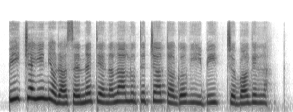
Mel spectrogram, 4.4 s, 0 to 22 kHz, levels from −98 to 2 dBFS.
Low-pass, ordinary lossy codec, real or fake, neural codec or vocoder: 10.8 kHz; none; fake; codec, 16 kHz in and 24 kHz out, 0.4 kbps, LongCat-Audio-Codec, two codebook decoder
